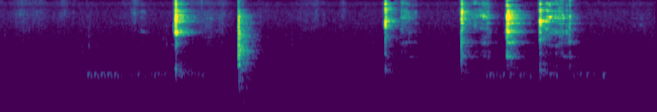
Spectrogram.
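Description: A metal spoon knocking and scraping against a ceramic mixing bowl as shortbread dough is scraped out into a baking tin: sharp clinks, two about two seconds in and four more in the second half.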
